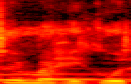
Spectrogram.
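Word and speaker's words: México: البته مکزیک را به شوخی و لهجه اسپانیایی به صورت مهیگو تلفظ کرد.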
